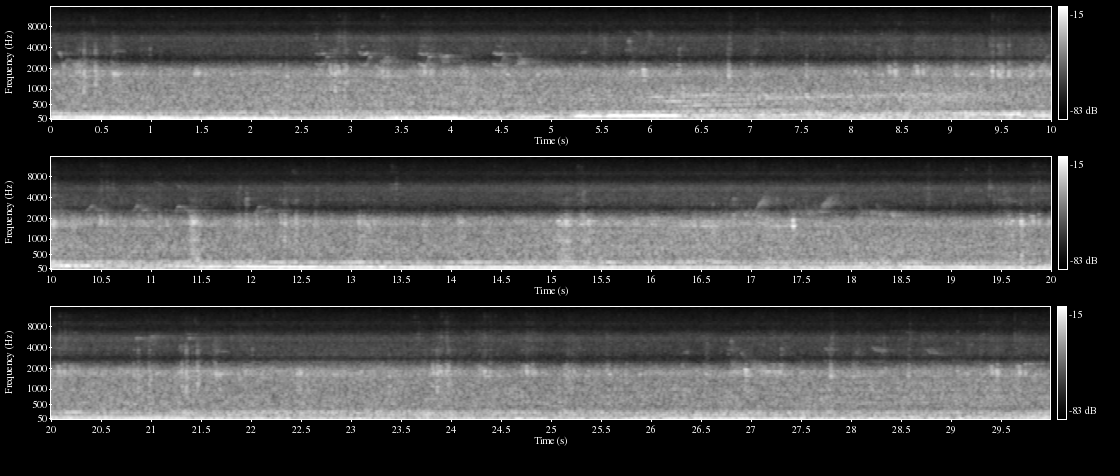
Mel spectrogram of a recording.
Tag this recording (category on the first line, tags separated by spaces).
Soundscapes > Nature
soundscape data-to-sound alice-holt-forest nature weather-data artistic-intervention phenological-recording raspberry-pi sound-installation natural-soundscape modified-soundscape field-recording Dendrophone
